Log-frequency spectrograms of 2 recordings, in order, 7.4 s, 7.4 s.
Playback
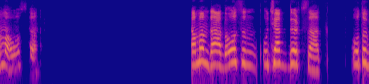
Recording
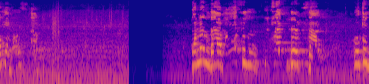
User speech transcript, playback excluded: none

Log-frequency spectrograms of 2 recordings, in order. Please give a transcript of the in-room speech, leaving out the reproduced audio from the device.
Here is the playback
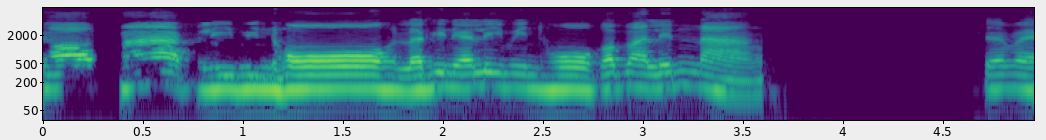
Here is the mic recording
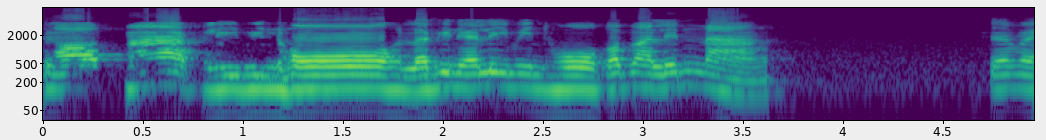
none

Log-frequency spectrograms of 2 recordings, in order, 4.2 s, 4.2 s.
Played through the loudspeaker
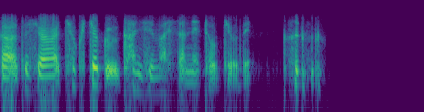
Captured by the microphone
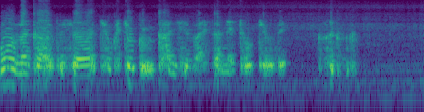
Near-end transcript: none

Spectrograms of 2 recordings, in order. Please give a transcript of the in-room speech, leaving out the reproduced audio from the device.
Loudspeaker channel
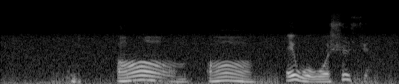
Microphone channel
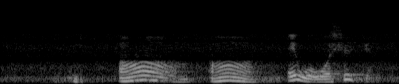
none

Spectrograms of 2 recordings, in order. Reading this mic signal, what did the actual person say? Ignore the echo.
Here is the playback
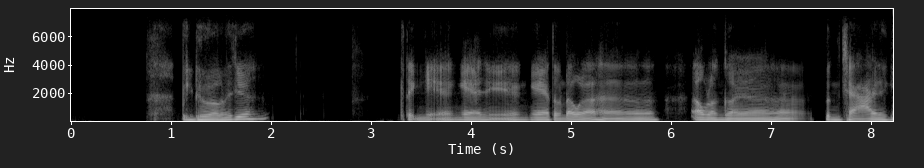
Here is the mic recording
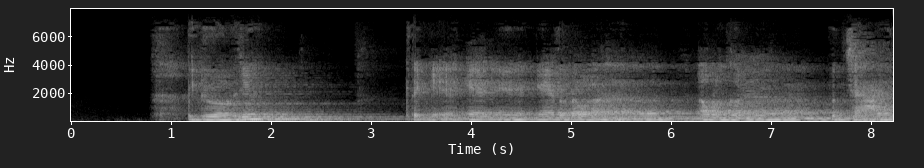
none

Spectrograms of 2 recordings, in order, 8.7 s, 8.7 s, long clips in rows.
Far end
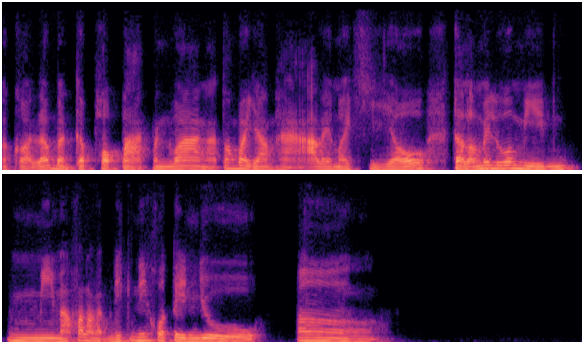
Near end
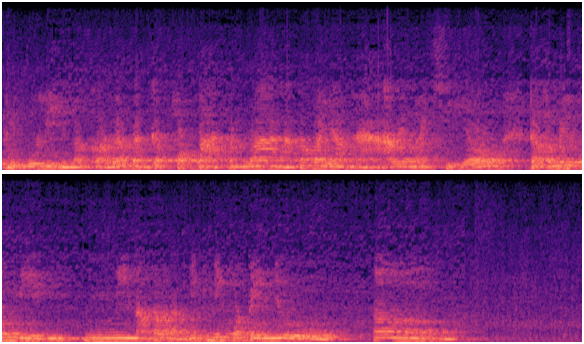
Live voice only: none

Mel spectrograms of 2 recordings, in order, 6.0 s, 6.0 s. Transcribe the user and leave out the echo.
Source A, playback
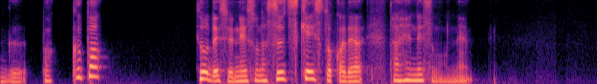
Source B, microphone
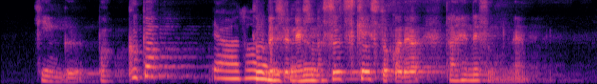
いやー、そうなんですよね。

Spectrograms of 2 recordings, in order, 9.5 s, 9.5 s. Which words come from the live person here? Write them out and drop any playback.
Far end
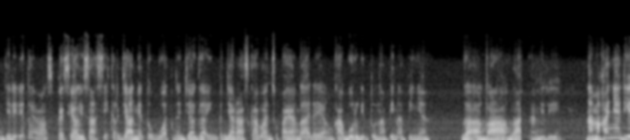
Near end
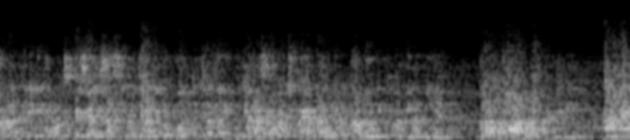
none

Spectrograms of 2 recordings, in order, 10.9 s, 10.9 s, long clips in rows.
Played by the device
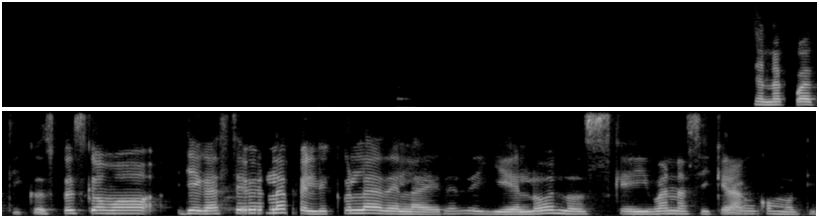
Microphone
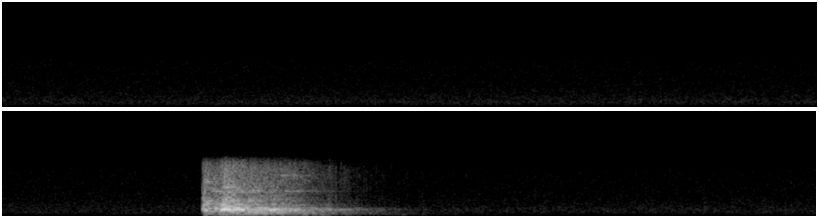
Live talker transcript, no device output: Acuáticos.

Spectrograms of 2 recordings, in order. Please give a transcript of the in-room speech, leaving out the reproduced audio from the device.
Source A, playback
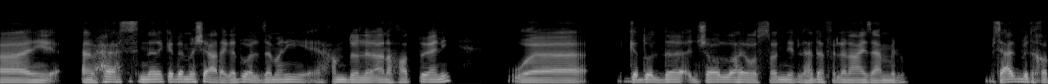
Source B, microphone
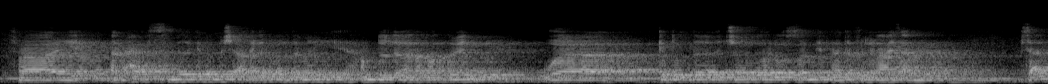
none

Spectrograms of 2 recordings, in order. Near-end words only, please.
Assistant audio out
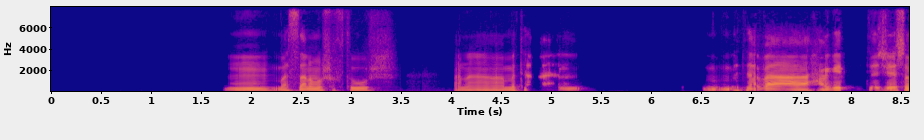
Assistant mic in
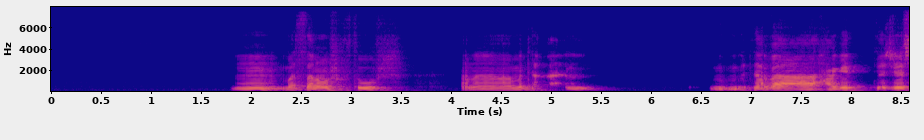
none

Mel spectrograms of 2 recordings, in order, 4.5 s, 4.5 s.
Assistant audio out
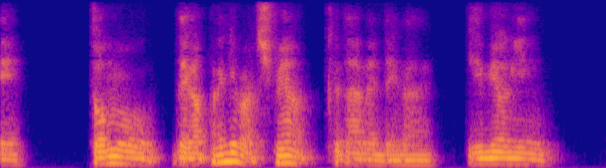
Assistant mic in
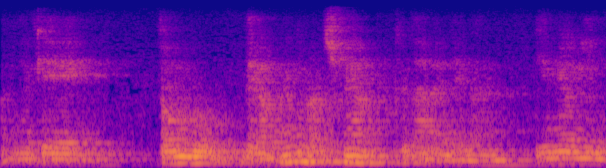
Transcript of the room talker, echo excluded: none

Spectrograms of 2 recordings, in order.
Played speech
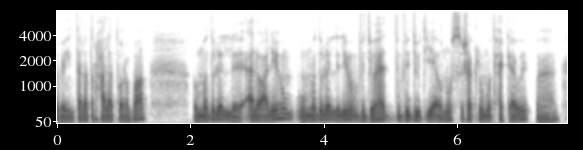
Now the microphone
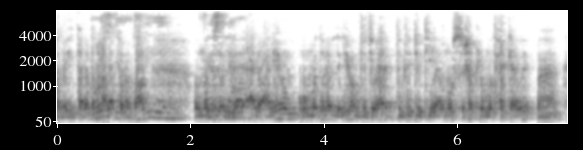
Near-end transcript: روسيا الصين في ناس تانية راحت

